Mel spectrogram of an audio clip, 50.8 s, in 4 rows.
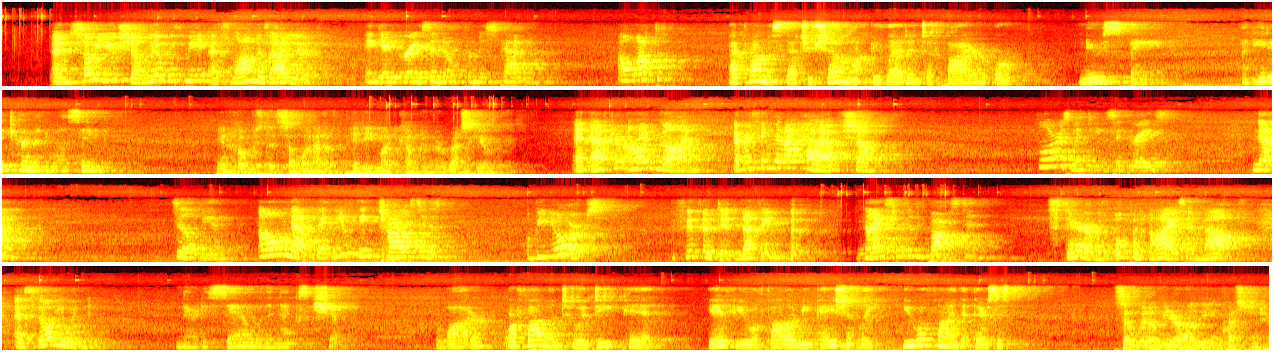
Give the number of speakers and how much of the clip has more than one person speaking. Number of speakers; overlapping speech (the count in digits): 5, no overlap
